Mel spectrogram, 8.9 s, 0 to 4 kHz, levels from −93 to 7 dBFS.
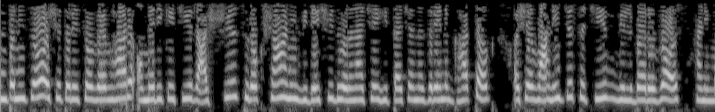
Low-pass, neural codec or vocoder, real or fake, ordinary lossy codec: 3.6 kHz; none; real; none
